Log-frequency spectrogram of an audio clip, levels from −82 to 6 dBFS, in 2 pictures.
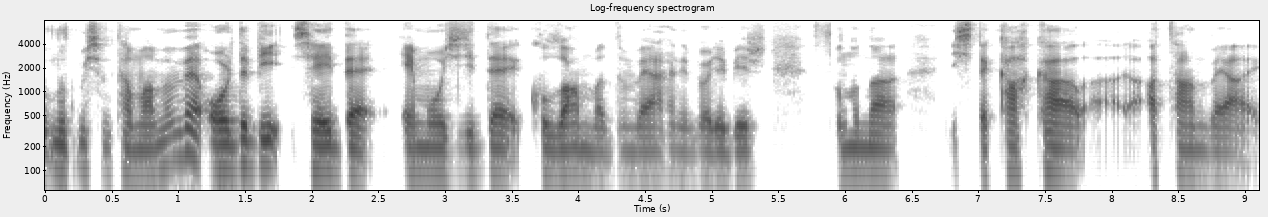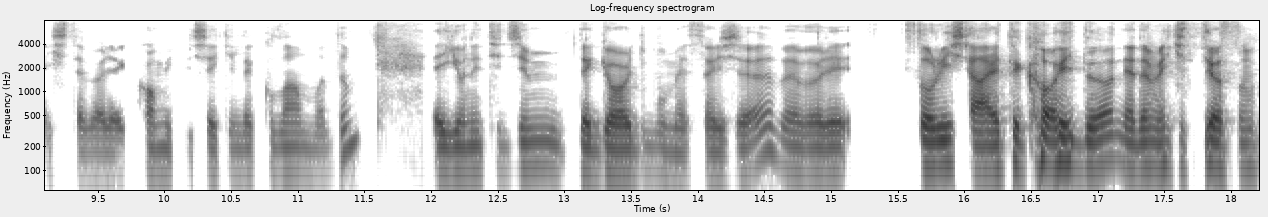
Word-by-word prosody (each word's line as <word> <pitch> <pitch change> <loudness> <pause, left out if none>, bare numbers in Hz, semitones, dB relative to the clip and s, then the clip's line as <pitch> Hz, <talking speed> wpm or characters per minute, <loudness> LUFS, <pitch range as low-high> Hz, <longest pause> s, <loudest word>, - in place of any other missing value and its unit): unutmuşum 105 -1 -5
tamamen 100 - -4
ve 175 - +4
orada 110 +2 +1
bir 125 0 0
şey 105 -2 +1
de 285 -1 +2 0.2
emoji 95 0 -3
de 100 -1 0
kullanmadım 90 -2 -3
veya, 90 0 -3
hani, 90 -2 -14
böyle, 90 -1 -6
bir 90 0 -6 0.3
sonuna, 95 0 -5 0.4
işte, - - -1
kahkaha 100 -2 +2
a 95 - -2 0.5
atan 95 -1 -3
veya, 90 0 -2
işte, 85 - -9
böyle, 90 -1 -5 0.2
komik 95 -1 -8
bir - - -23
şekilde 95 0 -7
kullanmadım. 100 - -10 0.6
E, - - +1
yöneticim 105 +3 -5
de - - +5
gördü 95 0 +2
bu 100 -1 -12
mesajı 85 +1 -5 0.3
ve 105 -3 -3
böyle 100 +1 0 0.4
soru 120 -1 +5
işareti 105 -4 +6
koydu, 130 +2 +6
ne 115 -2 +4
demek 115 0 +3
istiyorsun 110 0 +3
100 Hz, 130 wpm, -24 LUFS, 95-110 Hz, 0.6 s, işareti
